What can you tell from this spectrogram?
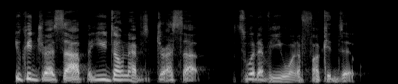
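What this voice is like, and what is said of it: Raspy voice. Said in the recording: “I feel like a New Yorker right now with my raspy voice”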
